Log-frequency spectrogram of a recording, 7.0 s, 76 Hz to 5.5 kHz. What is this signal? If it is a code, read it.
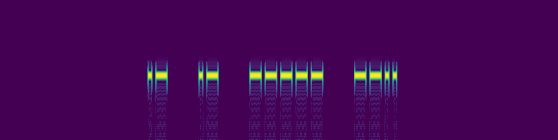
Morse code, heard as a keyed tone, about 25 wpm, spaced as for 15 wpm, 550 Hz. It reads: AA0Z
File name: POTA201 15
